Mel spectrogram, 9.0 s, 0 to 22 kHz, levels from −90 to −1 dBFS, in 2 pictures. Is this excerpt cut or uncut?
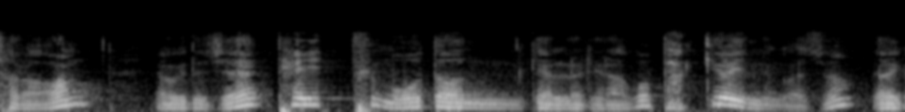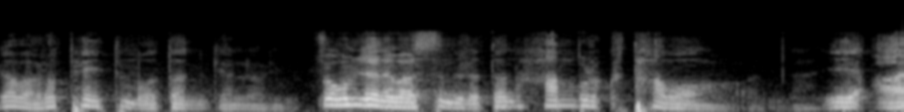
cut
